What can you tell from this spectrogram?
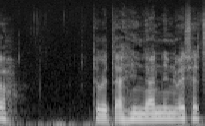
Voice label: "hunan", Welsh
